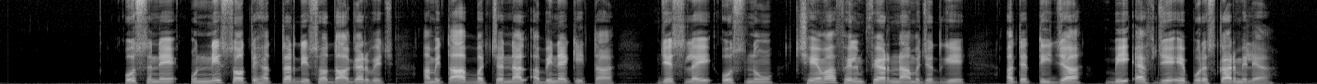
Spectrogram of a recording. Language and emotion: Punjabi, neutral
